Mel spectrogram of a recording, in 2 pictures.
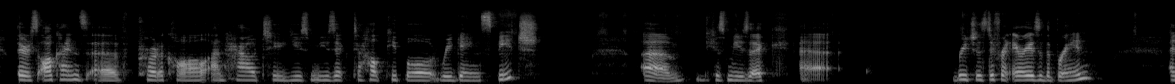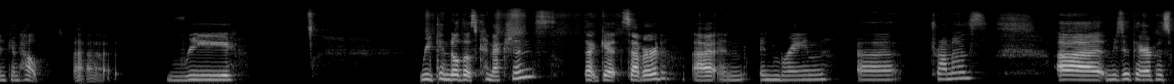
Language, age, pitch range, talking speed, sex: English, 20-39, 205-270 Hz, 115 wpm, female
